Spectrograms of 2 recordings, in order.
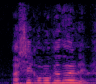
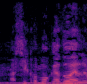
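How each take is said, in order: First: "duele" said higher, with a falling, aching tone; emphatic repeat. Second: Said in the usual way. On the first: Real, not acted. Telling the audience that giving up walks hurts, a higher emphatic repeat. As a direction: repeat it higher to make the sting land.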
